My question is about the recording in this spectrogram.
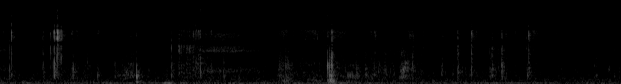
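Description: Faint crinkling and rustling of a sheet of white paper being folded and creased by hand, with a couple of sharper crackles, one about half a second in and one about halfway through.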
